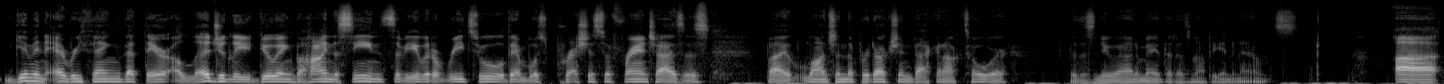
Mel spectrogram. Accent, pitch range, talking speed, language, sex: American, 95-125 Hz, 150 wpm, English, male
